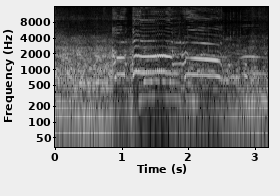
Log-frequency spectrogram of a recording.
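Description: A rooster crows loudly and close by at a market in one long, rising and falling call, with clucking chickens and background noise around it.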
